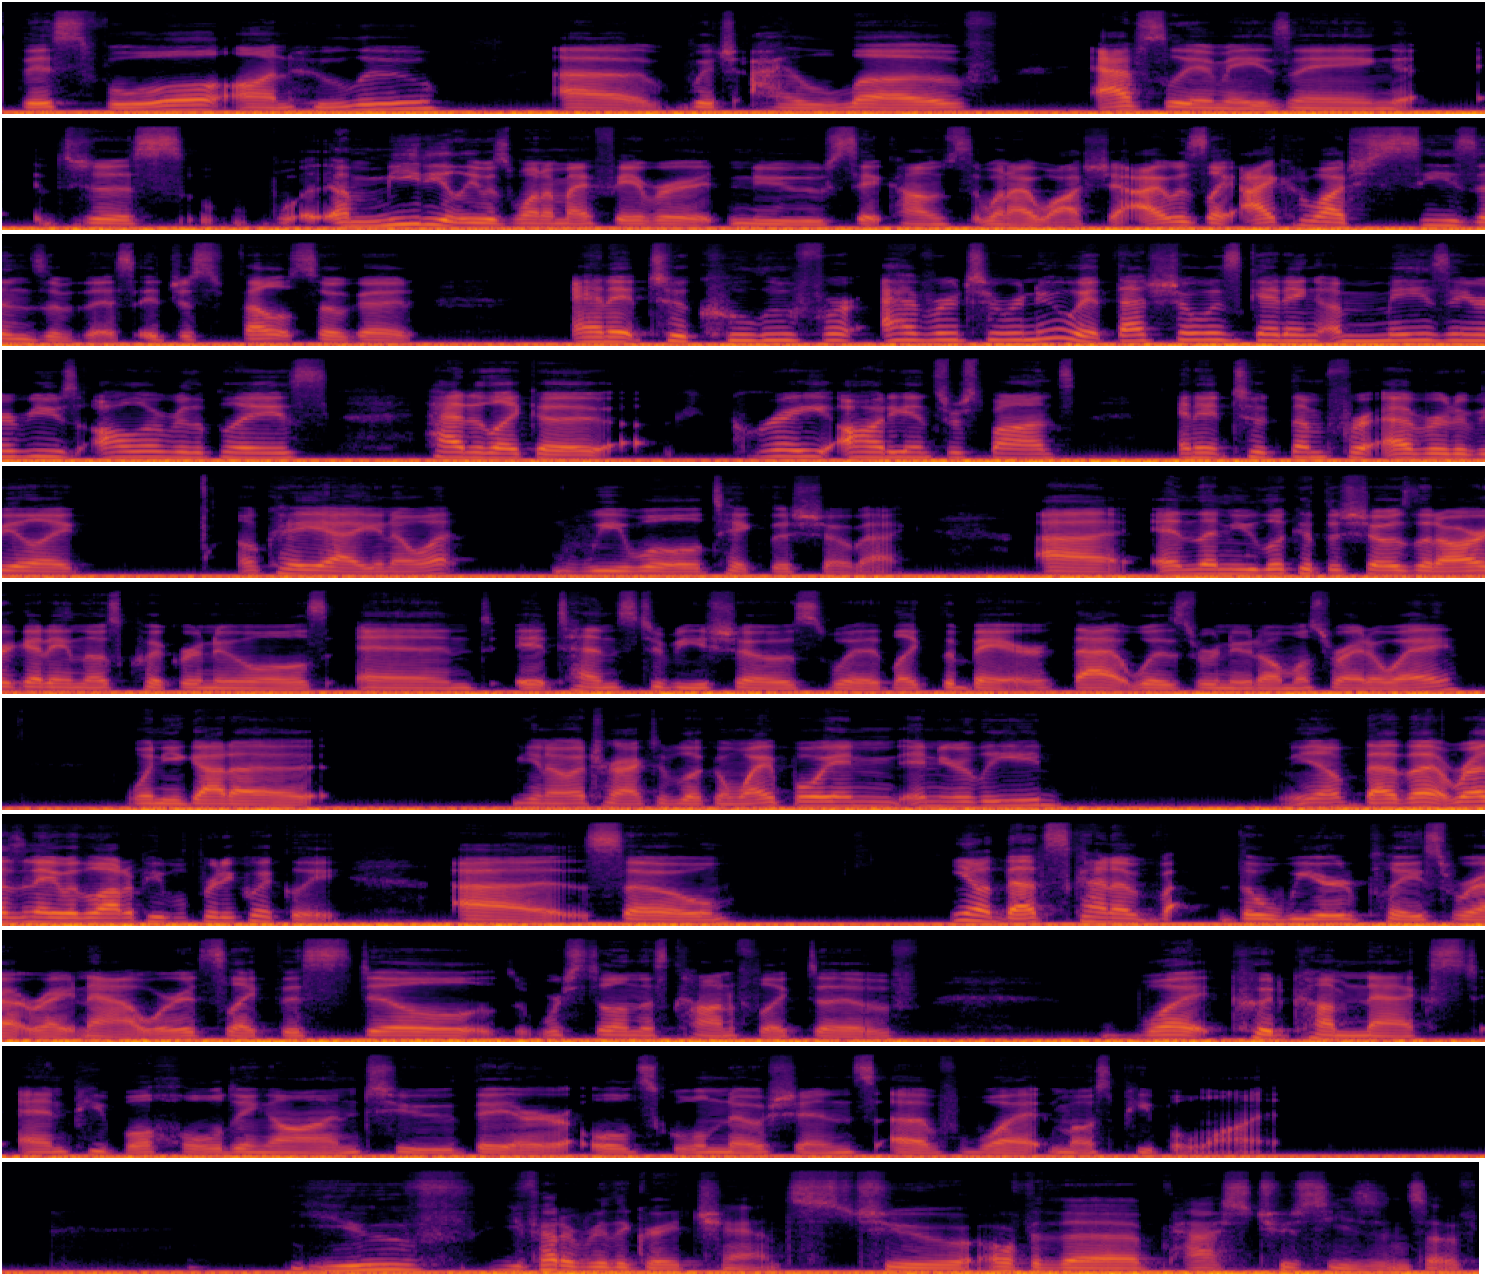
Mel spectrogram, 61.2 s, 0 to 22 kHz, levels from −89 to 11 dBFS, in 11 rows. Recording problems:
low rumble; noticeable; throughout; 20 dB below the speech

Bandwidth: 15 kHz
